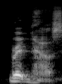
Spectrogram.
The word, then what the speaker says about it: Rittenhouse: how you say his name um Written House Written House there you go thank you and you know as many times I heard you think I remember that so now I've been writing listening or seeing written house all over the place for the last two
